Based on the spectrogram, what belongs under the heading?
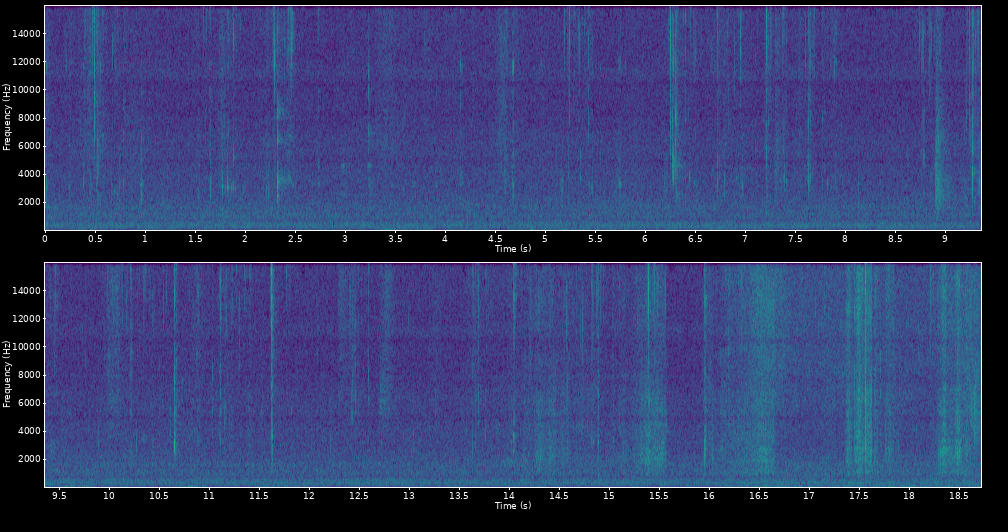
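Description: Close-up chewing of a mouthful of pan pizza, with small crunches and mouth clicks. Near the end come louder rustling and scraping sounds as the pizza is handled in its cardboard box.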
